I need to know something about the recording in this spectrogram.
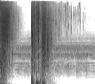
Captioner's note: loud slicing sound; fleshy thud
